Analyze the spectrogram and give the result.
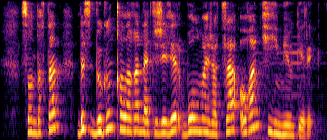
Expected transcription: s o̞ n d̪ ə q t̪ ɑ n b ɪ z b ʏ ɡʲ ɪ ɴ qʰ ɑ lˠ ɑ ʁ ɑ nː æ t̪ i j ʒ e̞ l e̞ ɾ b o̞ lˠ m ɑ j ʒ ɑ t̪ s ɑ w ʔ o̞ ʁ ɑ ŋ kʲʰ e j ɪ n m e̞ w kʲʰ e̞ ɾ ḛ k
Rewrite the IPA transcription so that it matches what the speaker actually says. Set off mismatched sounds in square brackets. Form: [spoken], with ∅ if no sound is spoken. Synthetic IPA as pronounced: s o̞ n d̪ ə q t̪ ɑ n b ɪ z b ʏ ɡʲ ɪ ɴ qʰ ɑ lˠ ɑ ʁ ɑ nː æ t̪ i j ʒ e̞ l e̞ ɾ b o̞ lˠ m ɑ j ʒ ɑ t̪ s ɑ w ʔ o̞ ʁ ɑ ŋ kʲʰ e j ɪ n m e̞ w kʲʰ e̞ ɾ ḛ k

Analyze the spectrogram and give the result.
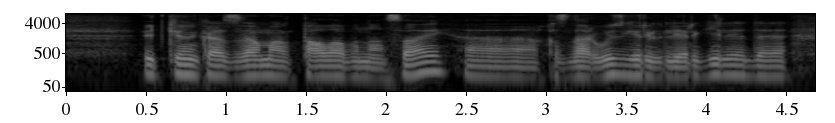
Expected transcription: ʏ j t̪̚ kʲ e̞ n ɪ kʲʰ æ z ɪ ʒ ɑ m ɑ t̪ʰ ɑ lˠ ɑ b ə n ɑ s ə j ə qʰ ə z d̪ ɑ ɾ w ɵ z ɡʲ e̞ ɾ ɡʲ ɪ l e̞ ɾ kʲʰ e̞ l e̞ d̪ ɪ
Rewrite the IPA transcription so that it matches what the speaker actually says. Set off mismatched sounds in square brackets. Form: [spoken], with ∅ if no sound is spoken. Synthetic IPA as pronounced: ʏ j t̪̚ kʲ e̞ n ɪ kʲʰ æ z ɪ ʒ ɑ m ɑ t̪ʰ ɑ lˠ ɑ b ə n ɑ s [ɑ] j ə qʰ ə z d̪ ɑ ɾ w ɵ z ɡʲ e̞ ɾ ɡʲ ɪ l e̞ ɾ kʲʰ e̞ l e̞ d̪ ɪ

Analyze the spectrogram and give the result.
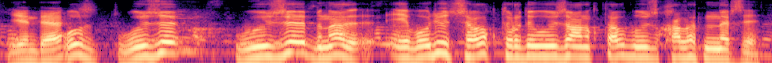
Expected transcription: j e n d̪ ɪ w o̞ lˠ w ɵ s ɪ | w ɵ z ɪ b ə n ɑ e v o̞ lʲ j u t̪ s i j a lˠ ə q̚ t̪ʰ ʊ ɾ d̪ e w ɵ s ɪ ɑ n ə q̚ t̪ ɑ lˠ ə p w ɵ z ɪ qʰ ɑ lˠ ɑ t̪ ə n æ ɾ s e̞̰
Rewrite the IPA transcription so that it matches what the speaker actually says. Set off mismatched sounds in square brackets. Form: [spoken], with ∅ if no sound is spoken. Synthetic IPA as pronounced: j e n d̪ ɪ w o̞ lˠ w ɵ [z] ɪ | w ɵ z ɪ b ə n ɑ e v o̞ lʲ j u t̪ s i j a lˠ ə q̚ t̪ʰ ʊ ɾ d̪ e w ɵ [z] ɪ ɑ n ə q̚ t̪ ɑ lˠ ə p w ɵ z ɪ qʰ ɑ lˠ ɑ t̪ ə [nː] æ ɾ s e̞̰

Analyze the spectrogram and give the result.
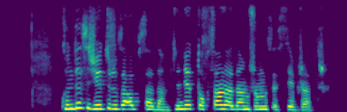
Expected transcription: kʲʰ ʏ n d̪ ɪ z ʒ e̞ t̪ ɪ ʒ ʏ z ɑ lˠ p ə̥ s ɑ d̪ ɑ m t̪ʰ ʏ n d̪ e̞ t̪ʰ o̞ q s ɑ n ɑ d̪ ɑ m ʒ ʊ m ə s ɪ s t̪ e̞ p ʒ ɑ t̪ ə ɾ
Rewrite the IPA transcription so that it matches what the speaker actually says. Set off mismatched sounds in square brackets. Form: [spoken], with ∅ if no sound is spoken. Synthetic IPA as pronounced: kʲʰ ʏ n d̪ ɪ z ʒ e̞ t̪ ɪ ʒ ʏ z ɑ lˠ p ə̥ s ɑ d̪ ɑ m t̪ʰ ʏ n d̪ e̞ t̪ʰ o̞ q s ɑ n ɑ d̪ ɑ m ʒ ʊ m ə s ɪ s t̪ e̞ p ʒ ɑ t̪ ə ɾ

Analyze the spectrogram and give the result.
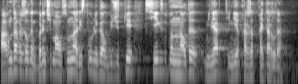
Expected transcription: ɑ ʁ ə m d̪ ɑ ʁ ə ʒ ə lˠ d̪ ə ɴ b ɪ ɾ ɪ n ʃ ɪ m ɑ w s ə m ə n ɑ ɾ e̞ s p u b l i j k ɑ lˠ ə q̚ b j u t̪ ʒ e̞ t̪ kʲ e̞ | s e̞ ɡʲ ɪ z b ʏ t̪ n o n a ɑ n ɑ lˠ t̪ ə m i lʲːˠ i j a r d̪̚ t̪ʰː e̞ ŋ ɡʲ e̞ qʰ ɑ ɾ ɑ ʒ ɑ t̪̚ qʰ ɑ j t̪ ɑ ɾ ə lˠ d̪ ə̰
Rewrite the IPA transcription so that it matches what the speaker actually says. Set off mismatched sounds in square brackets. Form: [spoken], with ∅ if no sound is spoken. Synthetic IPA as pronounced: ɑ ʁ ə m d̪ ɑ ʁ ə ʒ ə lˠ d̪ ə ɴ b ɪ ɾ ɪ n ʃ ɪ m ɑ w s ə m ə n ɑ ɾ e̞ s p u b l i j k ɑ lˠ ə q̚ b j u [d̪] ʒ e̞ t̪ kʲ e̞ | s e̞ ɡʲ ɪ z b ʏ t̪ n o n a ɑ n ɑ lˠ t̪ ə m i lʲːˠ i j a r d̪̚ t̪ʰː e̞ ŋ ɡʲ e̞ qʰ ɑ ɾ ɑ ʒ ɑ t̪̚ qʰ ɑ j t̪ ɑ ɾ ə lˠ d̪ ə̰

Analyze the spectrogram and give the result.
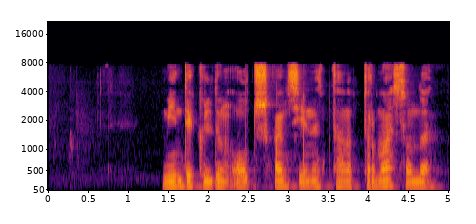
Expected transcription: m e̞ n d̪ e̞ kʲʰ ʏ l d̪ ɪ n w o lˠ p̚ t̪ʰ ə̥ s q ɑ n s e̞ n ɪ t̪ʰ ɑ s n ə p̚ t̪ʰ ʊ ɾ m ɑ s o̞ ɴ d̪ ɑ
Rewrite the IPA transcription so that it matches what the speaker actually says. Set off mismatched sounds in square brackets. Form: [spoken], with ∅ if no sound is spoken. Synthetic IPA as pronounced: m e̞ n d̪ e̞ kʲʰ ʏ l d̪ ɪ [ŋ] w o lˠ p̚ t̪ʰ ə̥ [ʃ] q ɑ n s e̞ n ɪ t̪ʰ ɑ [∅] n ə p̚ t̪ʰ ʊ ɾ m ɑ s o̞ [n] d̪ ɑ

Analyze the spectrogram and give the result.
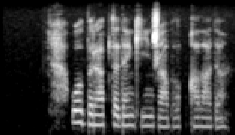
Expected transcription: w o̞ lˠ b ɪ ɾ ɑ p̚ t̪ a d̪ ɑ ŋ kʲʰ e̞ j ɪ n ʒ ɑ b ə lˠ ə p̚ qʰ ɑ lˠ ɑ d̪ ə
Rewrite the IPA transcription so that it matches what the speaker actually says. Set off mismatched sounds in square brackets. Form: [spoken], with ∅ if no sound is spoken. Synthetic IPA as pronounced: w o̞ lˠ b ɪ ɾ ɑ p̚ t̪ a d̪ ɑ ŋ kʲʰ e̞ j ɪ n ʒ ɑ b ə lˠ ə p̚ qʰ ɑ lˠ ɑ d̪ ə

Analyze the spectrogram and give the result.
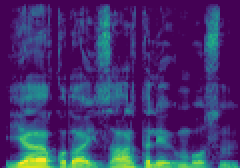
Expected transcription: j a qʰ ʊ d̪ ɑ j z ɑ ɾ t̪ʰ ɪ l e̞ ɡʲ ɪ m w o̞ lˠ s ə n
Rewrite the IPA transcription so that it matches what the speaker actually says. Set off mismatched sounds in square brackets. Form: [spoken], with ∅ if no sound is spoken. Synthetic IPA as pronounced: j [æ] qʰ ʊ d̪ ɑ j z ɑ ɾ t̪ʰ ɪ l e̞ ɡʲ ɪ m [b] o̞ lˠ s ə n

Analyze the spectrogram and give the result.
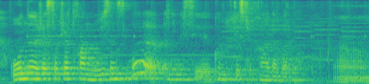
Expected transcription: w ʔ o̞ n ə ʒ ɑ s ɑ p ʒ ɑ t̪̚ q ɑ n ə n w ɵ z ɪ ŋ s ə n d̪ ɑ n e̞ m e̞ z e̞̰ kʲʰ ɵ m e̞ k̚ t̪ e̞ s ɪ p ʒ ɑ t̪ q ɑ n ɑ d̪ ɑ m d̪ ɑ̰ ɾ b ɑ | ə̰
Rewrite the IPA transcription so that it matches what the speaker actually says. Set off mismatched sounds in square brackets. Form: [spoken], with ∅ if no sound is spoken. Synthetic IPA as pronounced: w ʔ o̞ n ə ʒ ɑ s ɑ p ʒ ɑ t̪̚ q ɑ n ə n w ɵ z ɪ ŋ s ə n d̪ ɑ n e̞ m e̞ [s] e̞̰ kʲʰ ɵ m e̞ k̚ t̪ e̞ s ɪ p ʒ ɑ t̪ q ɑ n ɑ d̪ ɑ m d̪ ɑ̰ ɾ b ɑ | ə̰

